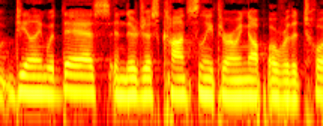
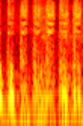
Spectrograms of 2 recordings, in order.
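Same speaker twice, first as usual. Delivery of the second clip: pattering feet; 6 dB quieter, faster than usual. Retold or imitated. Imitating little feet running.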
